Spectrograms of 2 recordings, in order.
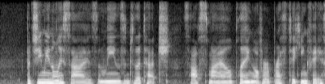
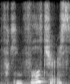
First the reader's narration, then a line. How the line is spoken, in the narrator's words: Jimin mutters under his breath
